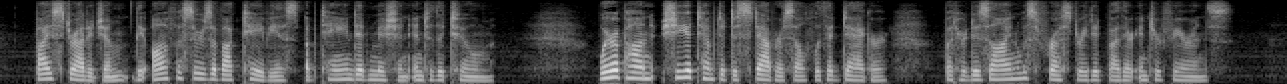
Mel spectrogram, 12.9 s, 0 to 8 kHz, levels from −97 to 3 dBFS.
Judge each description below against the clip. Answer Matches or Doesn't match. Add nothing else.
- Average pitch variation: Matches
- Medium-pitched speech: Matches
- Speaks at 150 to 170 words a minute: Doesn't match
